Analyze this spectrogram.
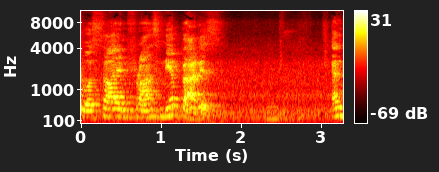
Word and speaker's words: Versailles: It is written as Versailles, but I think it is pronounced as Versailles.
